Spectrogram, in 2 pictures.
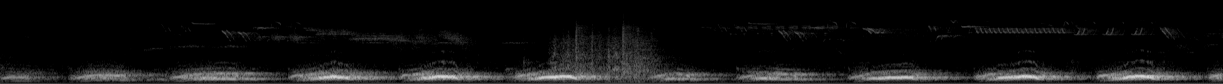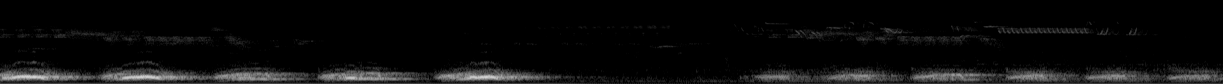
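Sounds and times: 
rock dove Columba livia cooing: 0.0 - 17.6, 19.8 - 24.4.

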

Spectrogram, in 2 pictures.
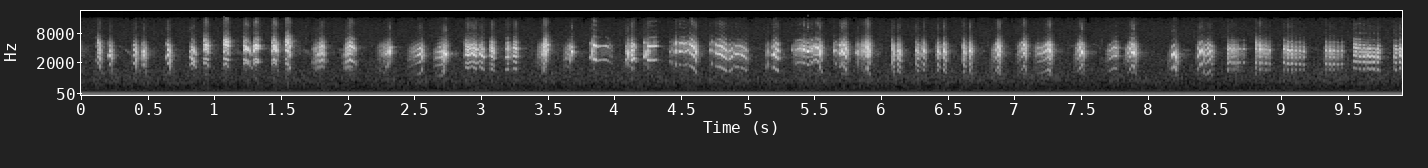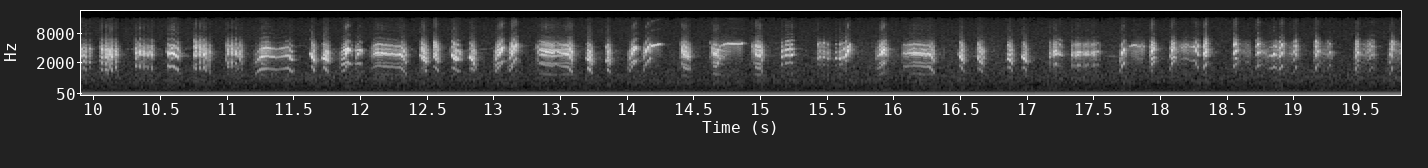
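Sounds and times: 
unmated male Eurasian reed warbler singing: 0.0 - 19.7.

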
